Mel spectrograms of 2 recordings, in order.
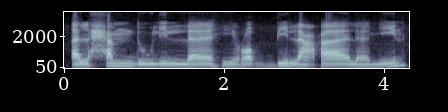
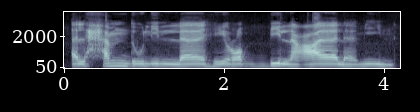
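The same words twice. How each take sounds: No difference in how they are said.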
